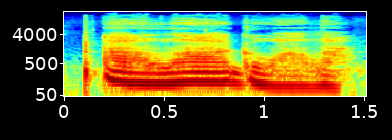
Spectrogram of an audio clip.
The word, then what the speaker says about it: alagawala: But in alagawala, the accent comes after the second syllable. So this LA. So that tells us we shift the accent to the second syllable. So it's alagawala.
